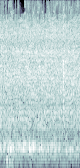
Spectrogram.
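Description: A sink tap runs steadily while hands are washed, a close, continuous hiss of flowing water with no voices.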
